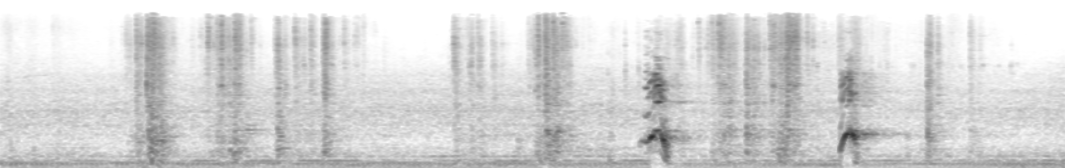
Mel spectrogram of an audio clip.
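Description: A wire cage trap rattles and clanks.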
